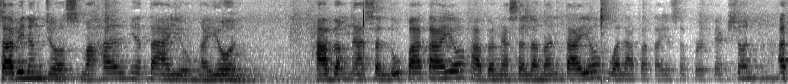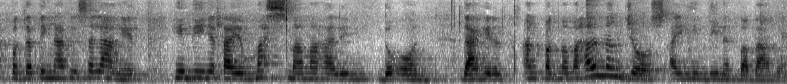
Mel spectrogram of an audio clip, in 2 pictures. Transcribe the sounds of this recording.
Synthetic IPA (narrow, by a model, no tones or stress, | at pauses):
saːbɪnɐŋd͡ʒo̞smɐɦalɲat̪aːjo̞ŋɐjo̞n | haːbɐŋnaːsɐluːpɐt̪aːjo̞ɦaːbɐŋnaːsɐlɐmant̪aːjo̞wɐlaːpɐt̪aːjo̞sɐpɛɹfɛk̚ʃonʔɐt̪̚pɐɡ̚d̪ɐt̪ɪŋnaːt̪ɪnsɐlaːŋɪt̪̚ | hɪnd̪iːɲɐt̪aːjo̞mɐsmɐmɐɦalɪnd̪oʔo̞n | d̪aːɦɪlʔɐŋpɐɡ̚mɐmɐɦalnɐŋd͡ʒo̞sɐjhɪnd̪inɐɡ̚bɐbaːɡo̞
